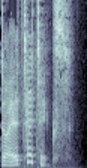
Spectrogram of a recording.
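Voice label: "dietetics", British English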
